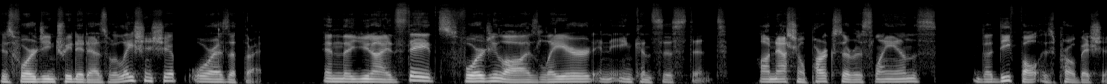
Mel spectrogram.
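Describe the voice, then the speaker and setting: Recorded very clean with a silent background and a dry, close sound with no echo, a man mumbles at a medium pitch. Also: ordinary pitch variation, moderate pace. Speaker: podcast host, ecological restoration practitioner. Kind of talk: scripted narration. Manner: mumbling.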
